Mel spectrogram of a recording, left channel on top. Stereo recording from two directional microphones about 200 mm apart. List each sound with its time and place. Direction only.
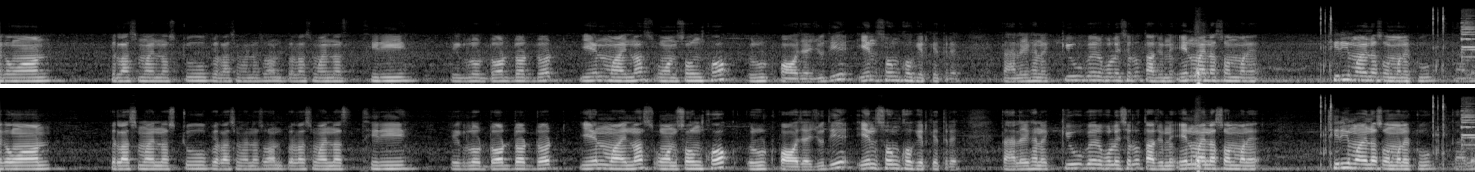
0.0 s speech: 70° right (ahead or behind); by 9.0 s 90° right
9.1 s speech: 75° right (ahead or behind)
14.3 s speech: centre (ahead or behind)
